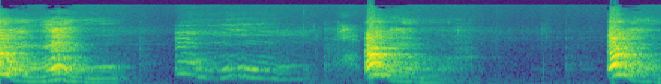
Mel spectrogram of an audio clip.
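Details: Poppy, a Cairn terrier pet dog, gives several sharp barks with whining, yelping tones between them, loud bursts spaced about one to two seconds apart.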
